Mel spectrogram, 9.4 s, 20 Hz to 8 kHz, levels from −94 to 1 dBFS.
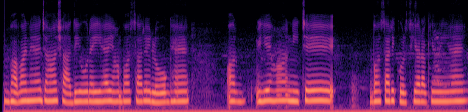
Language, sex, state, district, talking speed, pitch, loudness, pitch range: Hindi, female, Jharkhand, Jamtara, 140 wpm, 225 Hz, -26 LUFS, 220-230 Hz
